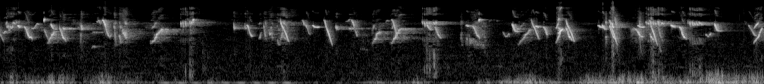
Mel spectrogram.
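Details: Saffron finch singing in the wild, a lively flow of high chirps and short slurred notes with a brief pause mid-song, soft wind rumble in the background.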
